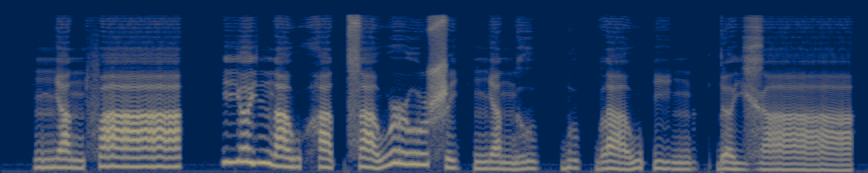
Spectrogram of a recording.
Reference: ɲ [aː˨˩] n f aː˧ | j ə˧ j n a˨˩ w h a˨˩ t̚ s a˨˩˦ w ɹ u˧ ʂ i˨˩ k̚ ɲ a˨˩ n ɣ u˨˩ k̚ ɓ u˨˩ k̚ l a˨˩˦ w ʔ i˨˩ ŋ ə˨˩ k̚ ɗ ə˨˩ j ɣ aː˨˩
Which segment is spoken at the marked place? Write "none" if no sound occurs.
a˨˩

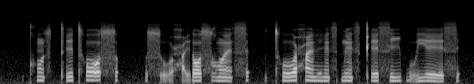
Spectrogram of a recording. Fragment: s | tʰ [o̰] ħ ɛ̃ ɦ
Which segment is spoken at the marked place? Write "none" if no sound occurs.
o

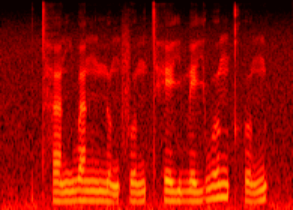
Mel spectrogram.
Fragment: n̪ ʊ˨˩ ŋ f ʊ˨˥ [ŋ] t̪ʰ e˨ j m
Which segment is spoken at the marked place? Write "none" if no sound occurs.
ŋ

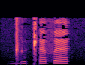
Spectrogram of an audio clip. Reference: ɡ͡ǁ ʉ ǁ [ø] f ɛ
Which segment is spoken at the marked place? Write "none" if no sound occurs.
ɛ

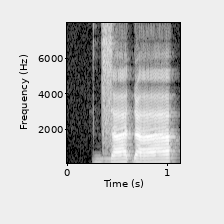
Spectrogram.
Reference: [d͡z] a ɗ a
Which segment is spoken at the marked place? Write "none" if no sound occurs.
d͡z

